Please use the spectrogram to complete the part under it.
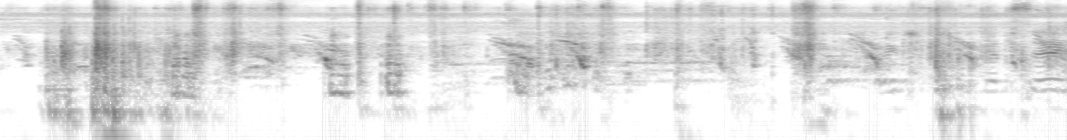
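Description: Chickens clucking close by in a series of short, uneven bursts and squawks, with brief pauses between calls and a faint background.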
